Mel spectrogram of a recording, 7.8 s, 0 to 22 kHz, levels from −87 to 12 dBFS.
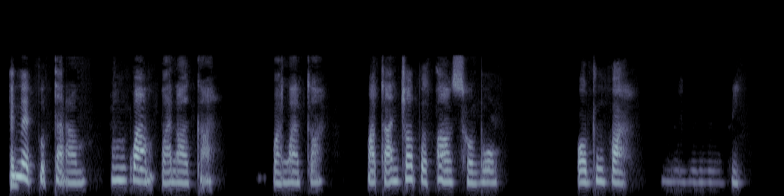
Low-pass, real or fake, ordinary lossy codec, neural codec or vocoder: none; fake; none; codec, 16 kHz, 1 kbps, FreqCodec, larger model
